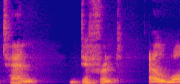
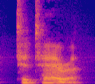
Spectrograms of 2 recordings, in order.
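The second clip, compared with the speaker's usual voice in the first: English alveolar t, higher pitch; 3 semitones higher than usual. Retelling students imitating the teacher's Spanish: imitating English-accented Spanish. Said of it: "Of course we can imitate you".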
